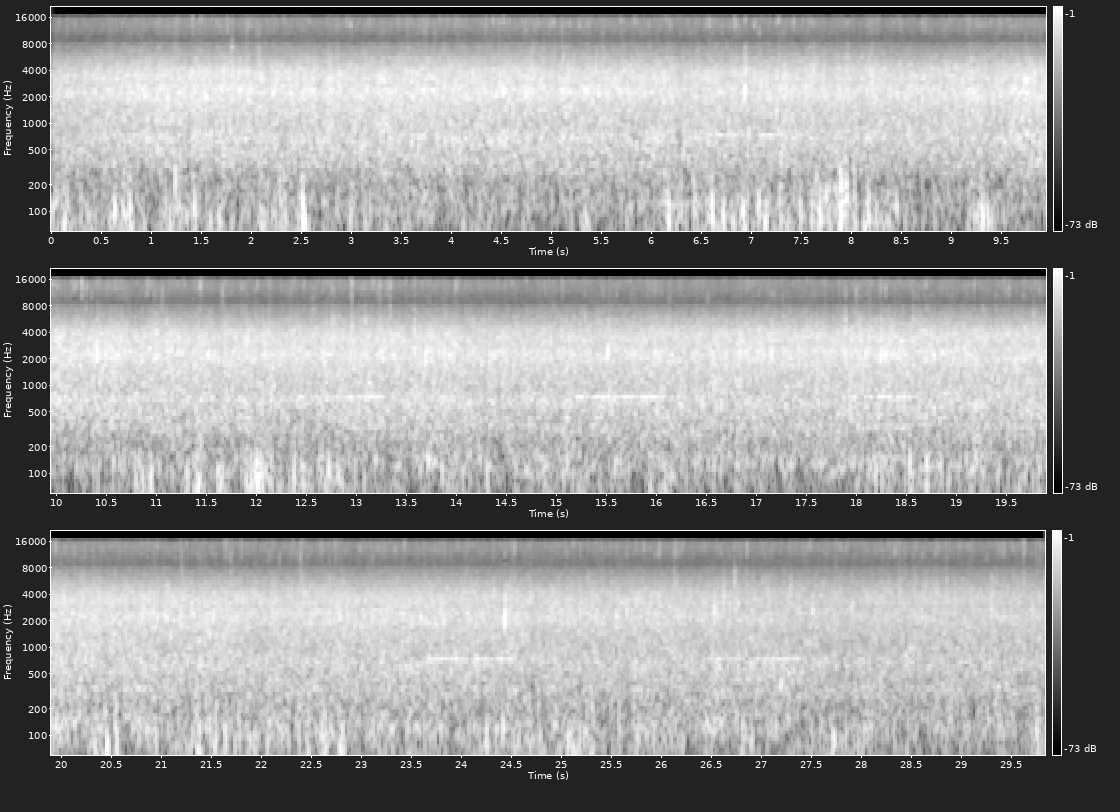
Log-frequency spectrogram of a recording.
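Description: Heavy rain pouring steadily onto a paved street and tree foliage, with runoff water rushing along the road, as a constant hiss with irregular low rumbles.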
